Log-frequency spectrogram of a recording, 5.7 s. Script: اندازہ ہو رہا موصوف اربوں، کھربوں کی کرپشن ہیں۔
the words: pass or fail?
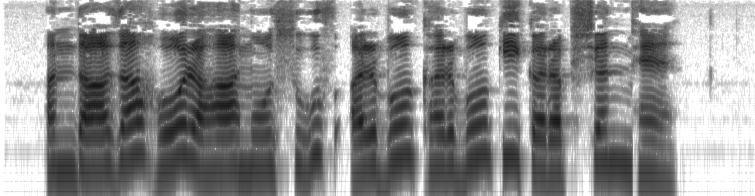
pass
